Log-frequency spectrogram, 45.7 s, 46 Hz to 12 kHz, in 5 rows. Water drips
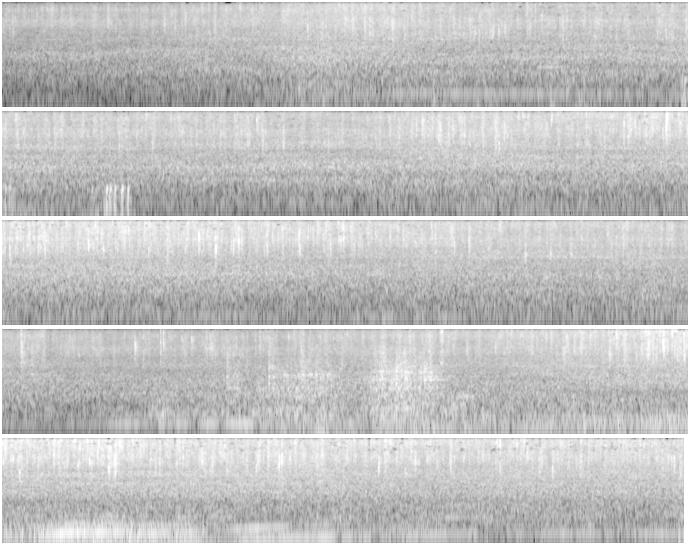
34.0 45.6

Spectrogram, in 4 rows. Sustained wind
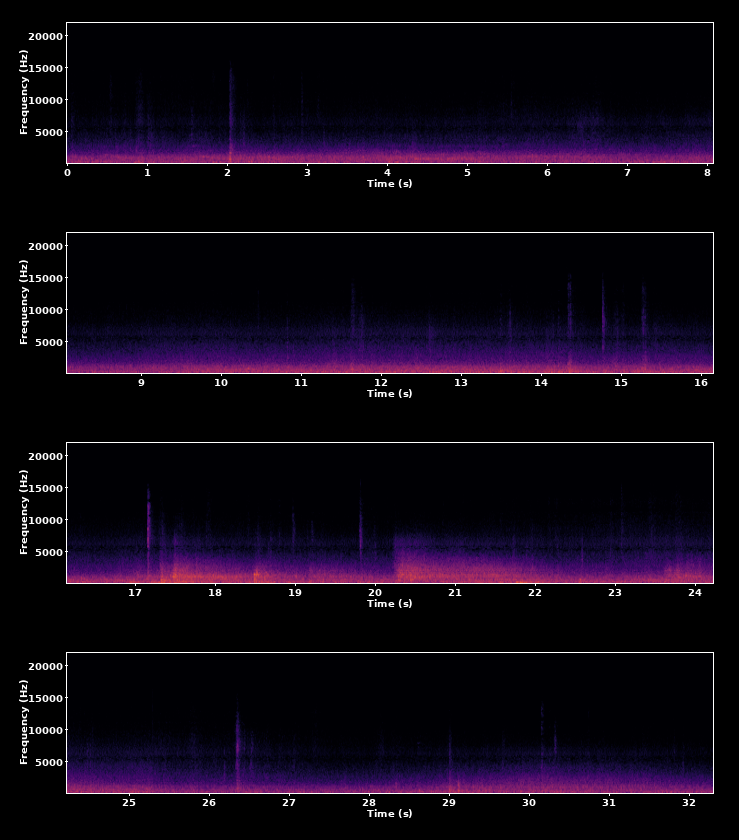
0.0 25.6

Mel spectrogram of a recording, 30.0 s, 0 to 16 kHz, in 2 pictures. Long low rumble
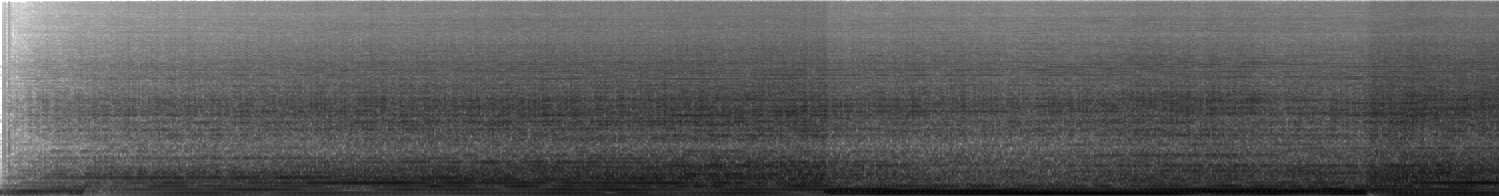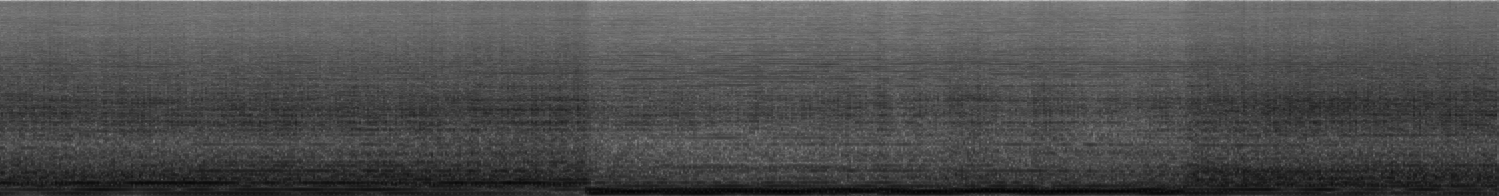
20.9 29.9

